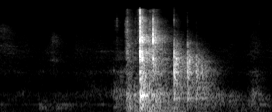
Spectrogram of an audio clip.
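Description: Table football play: a quick cluster of sharp knocks and clacks about a second in, the hard ball struck by the plastic men and rods banging against the table, with a faint single knock shortly before.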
